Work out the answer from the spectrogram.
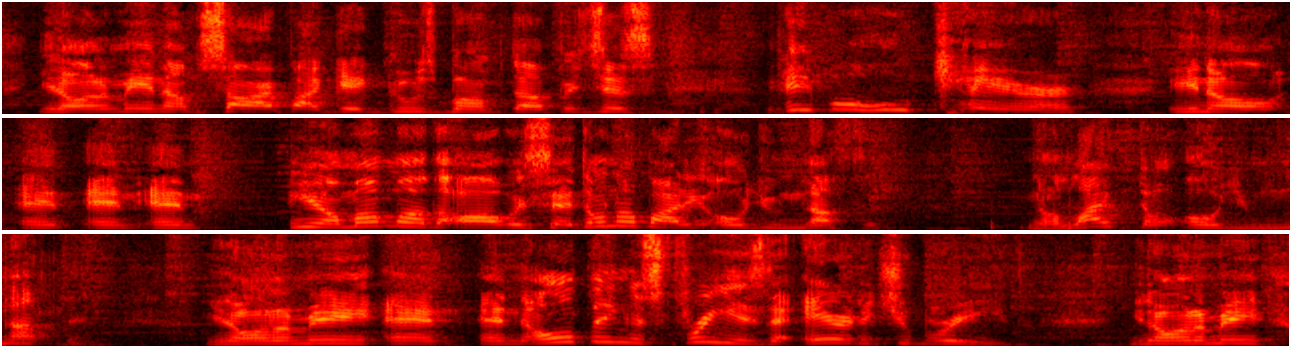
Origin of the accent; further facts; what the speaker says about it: Chicago, Illinois, United States; now in Las Vegas, United States; my hometown team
